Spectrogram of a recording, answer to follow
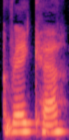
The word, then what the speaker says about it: Raika: you got uh raika is that am I saying it right yeah um saying the takeaway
